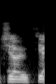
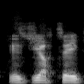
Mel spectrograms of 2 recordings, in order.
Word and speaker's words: Jyoti: So I pronounce it Jyoti. I know the proper kind of Indian pronunciation is Jyoti, but you know, kind of in a kind of anglicised way.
